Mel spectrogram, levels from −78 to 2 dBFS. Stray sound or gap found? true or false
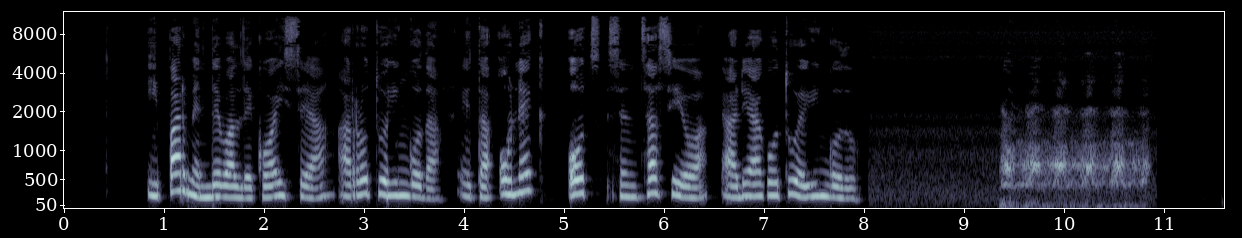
true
